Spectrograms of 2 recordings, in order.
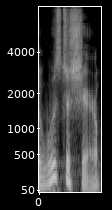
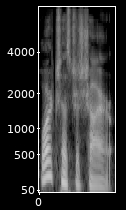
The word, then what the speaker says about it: Worcestershire: Cho dù bạn phát âm nó là Woostesheer, war chester shire hay war sta sheer, thì loại nước sốt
